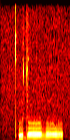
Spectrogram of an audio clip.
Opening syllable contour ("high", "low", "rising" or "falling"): high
